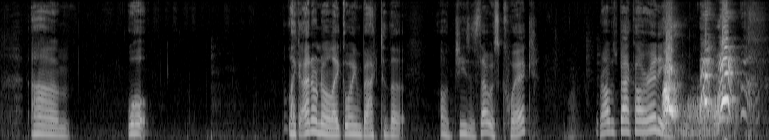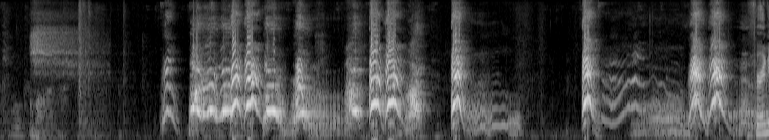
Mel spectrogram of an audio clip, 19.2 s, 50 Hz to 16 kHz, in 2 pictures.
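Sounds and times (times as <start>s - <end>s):
speech: 0.4s - 1.0s, 1.6s - 1.9s, 3.6s - 6.8s, 7.4s - 9.2s
several dogs barking in a room: 8.3s - 9.4s, 11.6s - 15.7s, 16.8s - 19.1s.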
